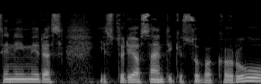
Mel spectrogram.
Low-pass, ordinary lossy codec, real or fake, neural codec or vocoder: 14.4 kHz; MP3, 48 kbps; real; none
